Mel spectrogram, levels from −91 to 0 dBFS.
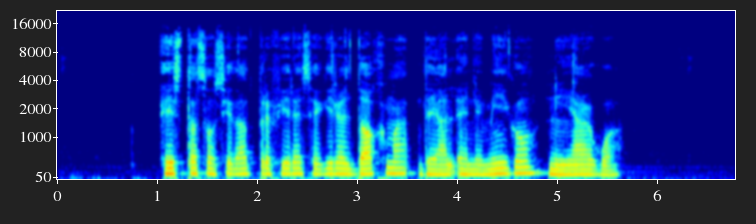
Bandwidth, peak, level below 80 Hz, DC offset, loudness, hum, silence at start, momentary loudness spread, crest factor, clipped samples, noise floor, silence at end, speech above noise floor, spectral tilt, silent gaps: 14 kHz; -12 dBFS; -58 dBFS; under 0.1%; -31 LUFS; none; 1.05 s; 5 LU; 20 dB; under 0.1%; -75 dBFS; 1.15 s; 45 dB; -7 dB/octave; none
